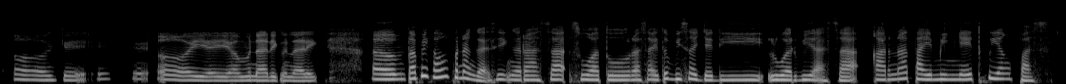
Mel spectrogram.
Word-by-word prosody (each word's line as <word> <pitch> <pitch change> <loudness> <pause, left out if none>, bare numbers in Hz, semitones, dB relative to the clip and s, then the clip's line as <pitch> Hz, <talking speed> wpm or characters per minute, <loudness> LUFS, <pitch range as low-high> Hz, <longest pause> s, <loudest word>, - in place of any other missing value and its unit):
Oke 200 -3 -4 0.2
ke 245 - -11 0.3
ke. 255 - -10 0.2
Oh, 215 -3 -2
iya 185 -2 -1
iya, 180 0 -2
menarik 180 -1 0
menarik. 165 -1 -2 0.6
Mmm, 235 0 +4
tapi 275 +9 +5
kamu 330 +2 +3
pernah 305 -4 +2
nggak 180 -6 0
sih 230 0 -1
ngerasa 210 +1 0
suatu 210 -2 +1
rasa 210 +1 0
itu 260 +5 0
bisa 245 +1 +1
jadi 205 0 0
luar 205 0 +4
biasa 185 -3 0 0.2
karena 225 +3 -1
timing-nya 225 -1 +2
itu - - -5
yang 260 -2 +1
pas? 180 -5 -4
210 Hz, 150 wpm, -30 LUFS, 195-230 Hz, 0.6 s, tapi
